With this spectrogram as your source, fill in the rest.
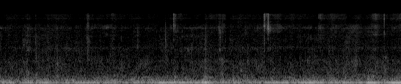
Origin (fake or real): fake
